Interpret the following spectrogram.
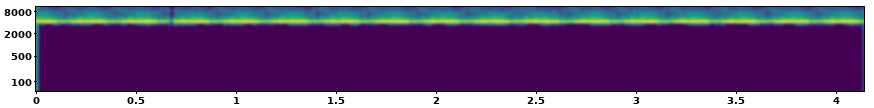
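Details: Crickets chirping on a peaceful summer night in a farm meadow under a full moon; a steady high-pitched trill pulsing about four times per second, even and unbroken, with no other sounds.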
